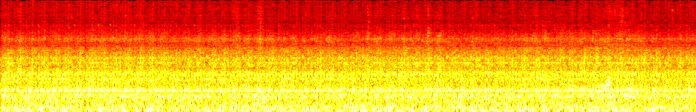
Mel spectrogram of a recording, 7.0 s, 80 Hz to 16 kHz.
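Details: Boat engine bought for a 1967 Mustang fastback budget build: rough, busy idle with uneven knocking about three a second buried in the clatter; knocking bottom end, owner thinks it's junk.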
